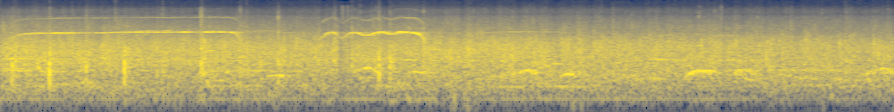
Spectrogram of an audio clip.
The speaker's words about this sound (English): Clap your hands. Clap your hands, clap your hands, clap your hands.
